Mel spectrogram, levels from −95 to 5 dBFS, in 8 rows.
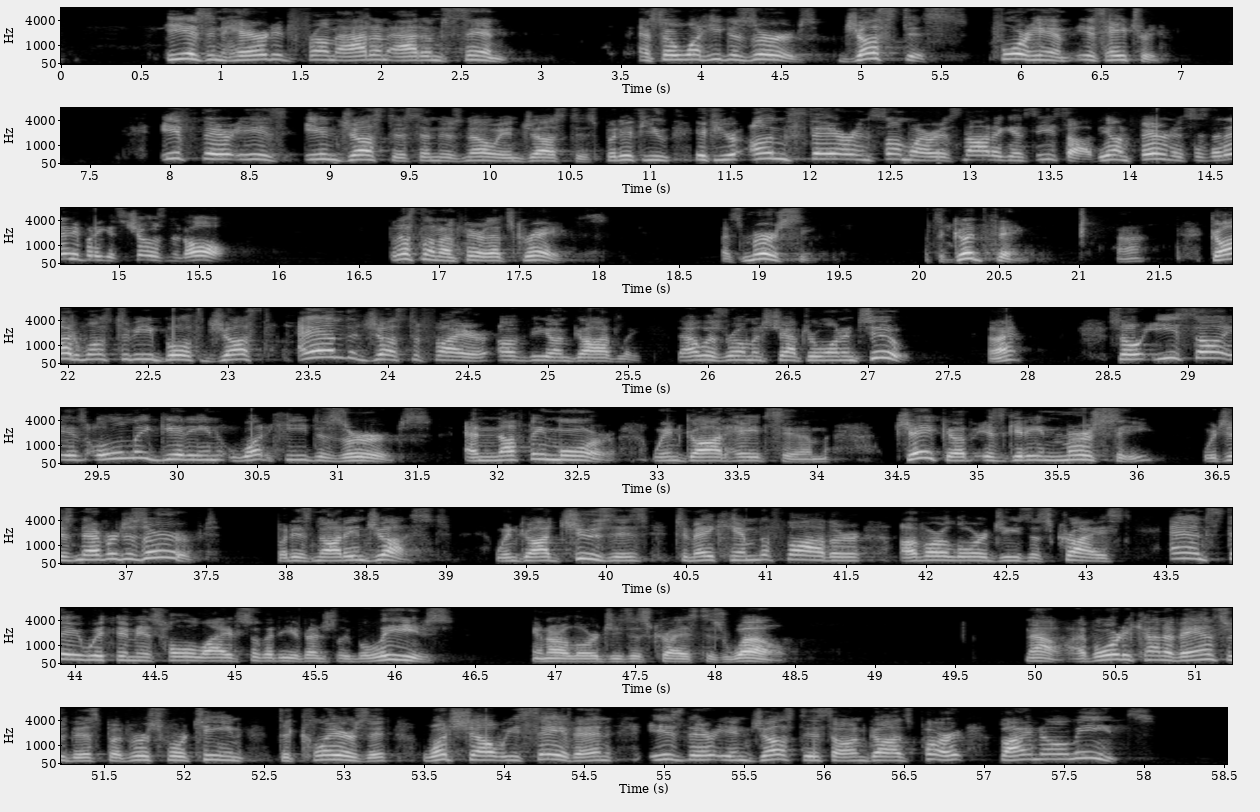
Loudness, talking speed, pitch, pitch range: -22 LUFS, 165 wpm, 225 Hz, 195-255 Hz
